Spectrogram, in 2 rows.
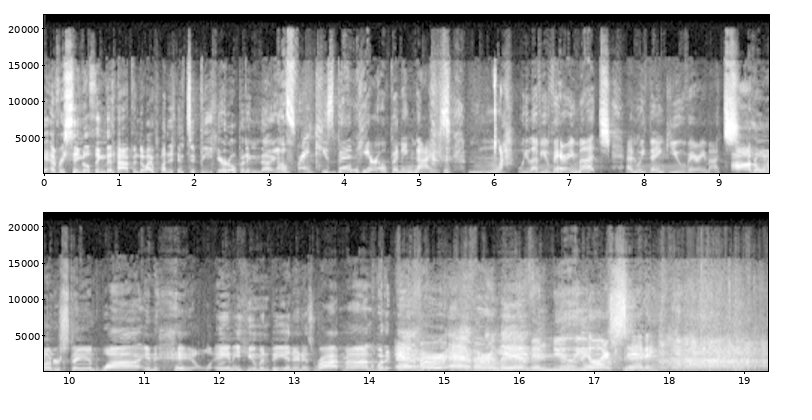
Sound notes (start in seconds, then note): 5.2 frank chuckles; 7.8 cab horn honking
